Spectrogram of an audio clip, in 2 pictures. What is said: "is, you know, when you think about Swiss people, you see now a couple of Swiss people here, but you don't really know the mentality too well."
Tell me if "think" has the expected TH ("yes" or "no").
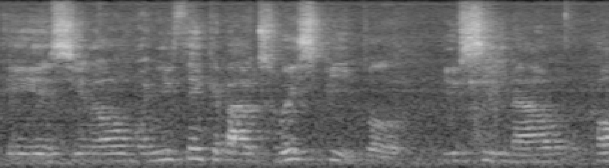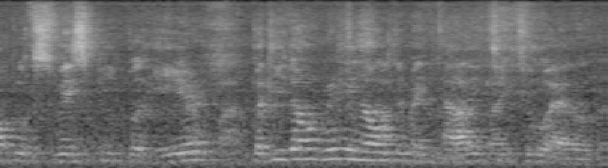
yes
